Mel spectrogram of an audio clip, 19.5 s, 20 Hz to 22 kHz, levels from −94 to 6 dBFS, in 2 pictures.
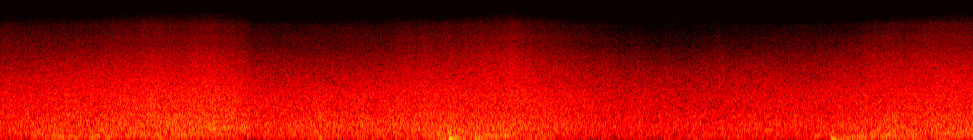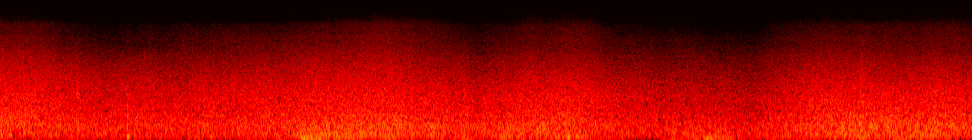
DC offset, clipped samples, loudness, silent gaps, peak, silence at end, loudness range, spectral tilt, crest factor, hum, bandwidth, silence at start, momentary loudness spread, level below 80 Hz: under 0.1%; under 0.1%; -42 LUFS; none; -22 dBFS; 0 s; 5 LU; -5 dB/octave; 20 dB; none; 20 kHz; 0 s; 9 LU; -52 dBFS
